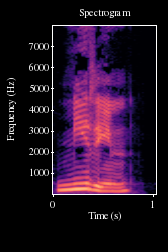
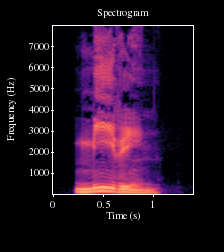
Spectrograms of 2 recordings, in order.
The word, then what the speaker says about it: mirin: And actually remember that the emphasis goes on the first word, so mirin. – Mirin.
